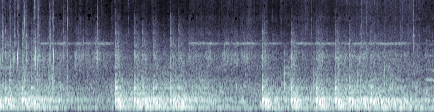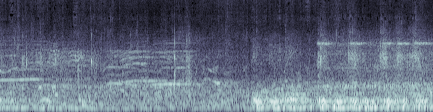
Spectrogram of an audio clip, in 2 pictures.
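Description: A stadium crowd cheers and chants loudly in a large open space.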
